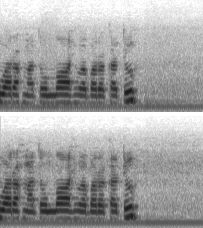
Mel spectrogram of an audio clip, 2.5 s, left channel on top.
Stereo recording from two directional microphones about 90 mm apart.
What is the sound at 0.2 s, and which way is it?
A man's voice, 15° right (ahead or behind).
